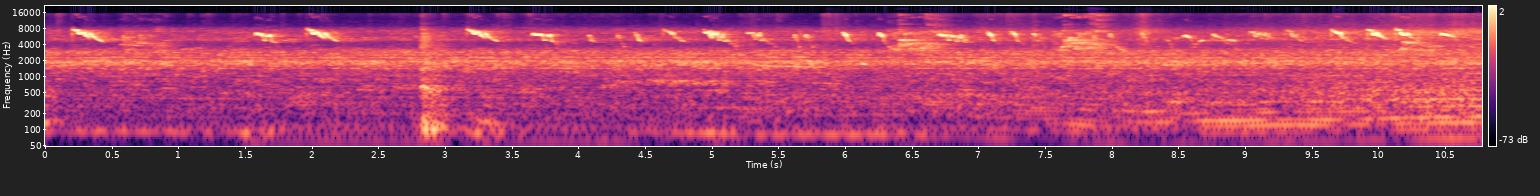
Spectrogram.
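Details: White-eye song serving as a lure to provoke singing: runs of quick, high chirps and downward-flicking tweets in clustered bursts, nearly continuous, with one dull thump early on and steady background noise.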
